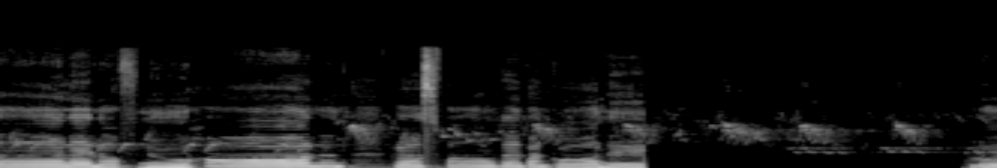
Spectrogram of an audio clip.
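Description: A girl singing a slow song in long held notes. About two-thirds of the way in she stops for about two seconds, leaving only faint high chirping, then starts again near the end.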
